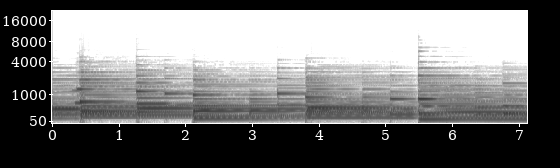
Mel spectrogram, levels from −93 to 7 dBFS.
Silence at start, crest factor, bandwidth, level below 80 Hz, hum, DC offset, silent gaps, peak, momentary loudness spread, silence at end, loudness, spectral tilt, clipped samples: 0 s; 14 dB; 6 kHz; -60 dBFS; none; under 0.1%; none; -10 dBFS; 6 LU; 0 s; -24 LUFS; -10 dB/octave; under 0.1%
